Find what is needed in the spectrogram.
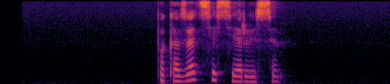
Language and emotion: Russian, neutral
